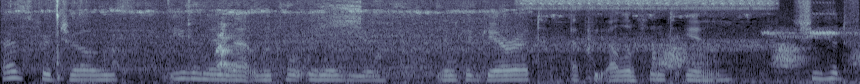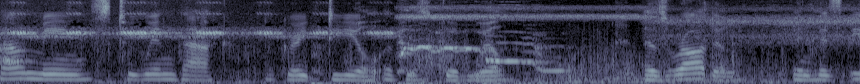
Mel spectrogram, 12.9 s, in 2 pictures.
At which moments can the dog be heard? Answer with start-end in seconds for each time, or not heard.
0.8-2.8, 4.8-6.8, 8.8-10.8.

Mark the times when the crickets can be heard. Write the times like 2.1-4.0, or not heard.
0.0-12.8.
